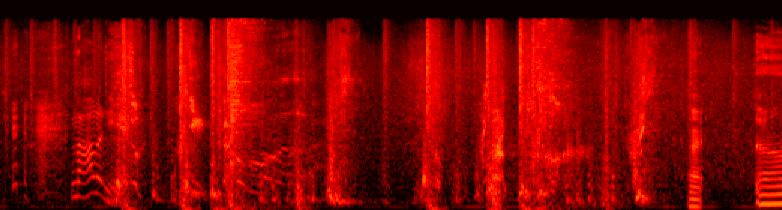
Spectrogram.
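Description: A man talks through a microphone.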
